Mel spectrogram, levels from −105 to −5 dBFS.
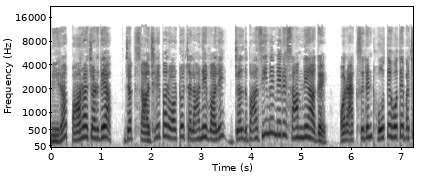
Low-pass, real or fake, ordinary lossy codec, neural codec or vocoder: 19.8 kHz; fake; AAC, 32 kbps; vocoder, 44.1 kHz, 128 mel bands, Pupu-Vocoder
